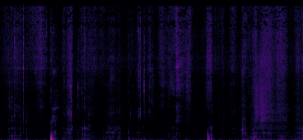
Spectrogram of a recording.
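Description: Close handling noises from a cardboard model-train box being opened: a sharp knock about a second in and another about four seconds in, with light clicks and rustling between.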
